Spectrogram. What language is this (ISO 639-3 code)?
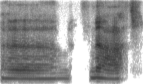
cym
